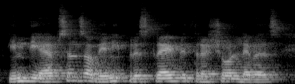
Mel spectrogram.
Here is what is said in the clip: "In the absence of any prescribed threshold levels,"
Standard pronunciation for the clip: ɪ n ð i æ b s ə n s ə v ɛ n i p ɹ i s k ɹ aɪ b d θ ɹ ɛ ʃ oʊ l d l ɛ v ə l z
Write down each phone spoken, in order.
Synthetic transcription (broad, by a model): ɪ n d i æ b s ə n s ə v ɛ n i p ɹ i s k ɹ aɪ b d t ɹ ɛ ʃ oʊ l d l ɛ v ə l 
